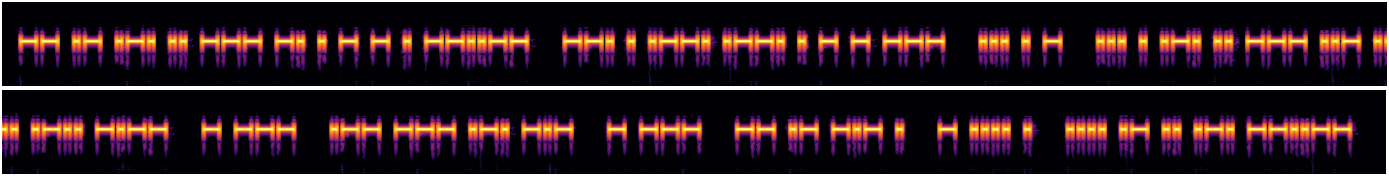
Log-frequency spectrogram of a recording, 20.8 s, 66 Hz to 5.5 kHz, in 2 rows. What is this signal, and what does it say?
Morse code, heard as a keyed tone, about 30 wpm, 700 Hz. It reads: MARIONETTE, GEPPETTO SET SERIOUSLY TO WORK TO MAKE THE HAIR,
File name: Pinocchio / Pinocchio ch3 30 30 ik1hge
